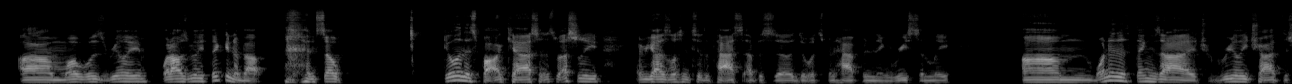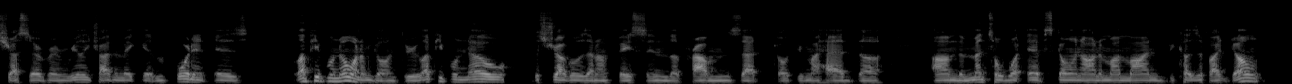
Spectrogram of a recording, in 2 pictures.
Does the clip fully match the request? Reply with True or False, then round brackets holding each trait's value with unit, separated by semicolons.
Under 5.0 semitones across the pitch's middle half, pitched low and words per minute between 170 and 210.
False (5.4 semitones; 110 Hz; 200 wpm)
